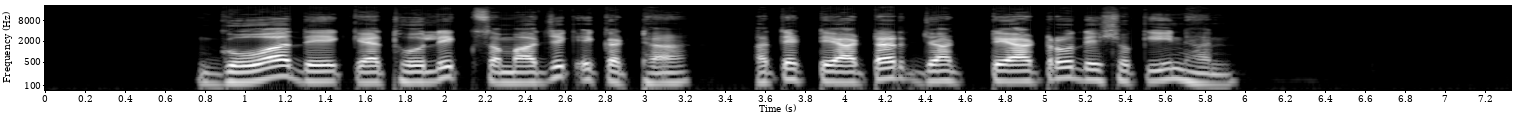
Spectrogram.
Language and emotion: Punjabi, neutral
